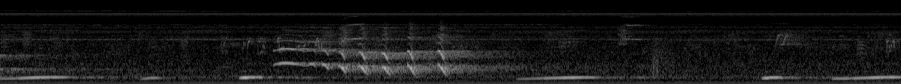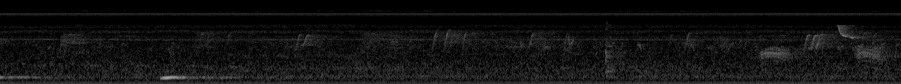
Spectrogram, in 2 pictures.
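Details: A family of four Siamangs, swinging around, build their calls into a frenzy: low rising whoops repeated steadily, broken by a burst of loud, rapid, shrill barking notes.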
